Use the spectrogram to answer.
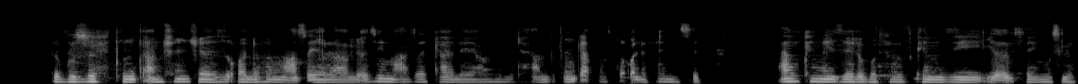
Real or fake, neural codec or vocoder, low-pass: fake; codec, 44.1 kHz, 2.6 kbps, SNAC; 7.2 kHz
